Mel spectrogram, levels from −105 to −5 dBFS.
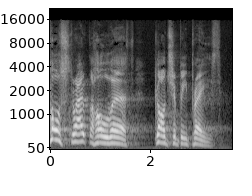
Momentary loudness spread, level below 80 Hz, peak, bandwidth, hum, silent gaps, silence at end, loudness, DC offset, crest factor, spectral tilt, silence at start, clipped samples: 11 LU; -70 dBFS; -10 dBFS; 16 kHz; none; none; 0.3 s; -25 LUFS; under 0.1%; 16 dB; -5 dB/octave; 0 s; under 0.1%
